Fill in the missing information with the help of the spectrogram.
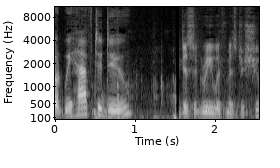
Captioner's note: speaking French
